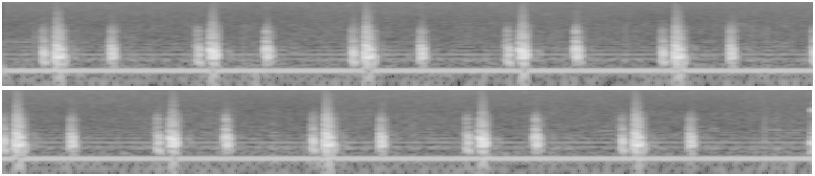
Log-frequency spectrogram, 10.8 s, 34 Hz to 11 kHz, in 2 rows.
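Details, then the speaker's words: Regular heartbeat near 60 per minute with a soft fourth heart sound (S4) just before each first heart sound. "Fourth heart sound just before the first heart"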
